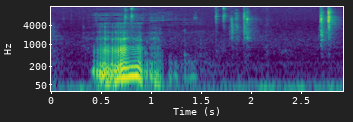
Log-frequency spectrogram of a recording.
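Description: A few soft, sparse computer keyboard clicks as text is pasted in, following a brief voiced sound at the start.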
